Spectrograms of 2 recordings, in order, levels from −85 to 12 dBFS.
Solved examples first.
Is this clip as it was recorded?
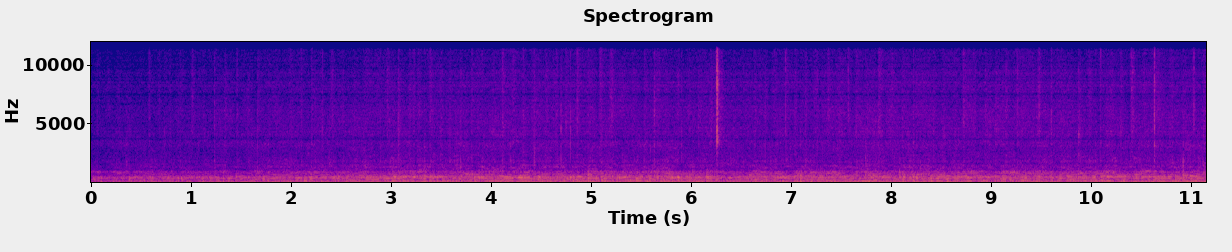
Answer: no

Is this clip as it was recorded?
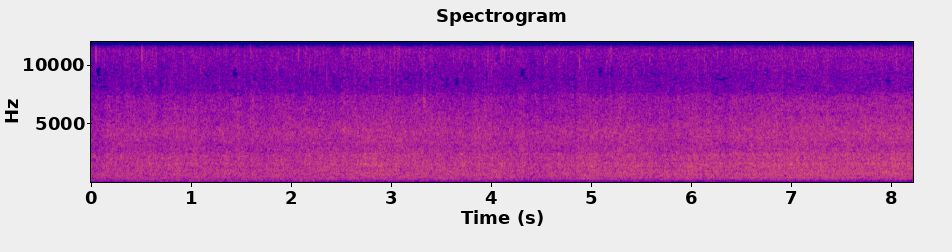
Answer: yes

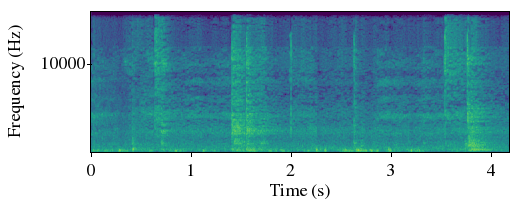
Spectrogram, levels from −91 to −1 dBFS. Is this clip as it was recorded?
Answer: yes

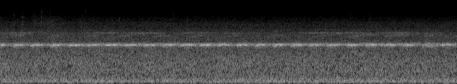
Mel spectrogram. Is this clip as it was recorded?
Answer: yes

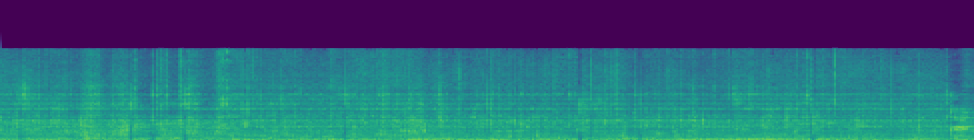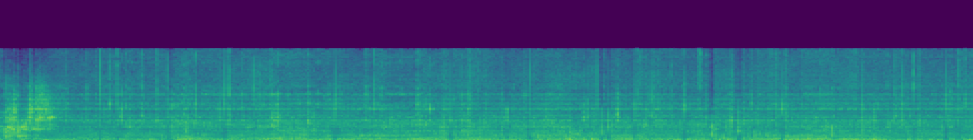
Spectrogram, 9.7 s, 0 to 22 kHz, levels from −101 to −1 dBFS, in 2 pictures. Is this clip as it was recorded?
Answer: no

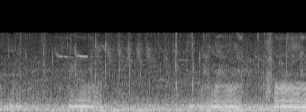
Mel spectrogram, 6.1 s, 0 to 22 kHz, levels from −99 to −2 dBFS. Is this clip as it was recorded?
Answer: yes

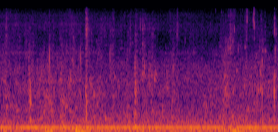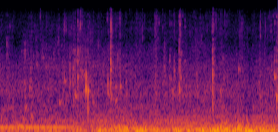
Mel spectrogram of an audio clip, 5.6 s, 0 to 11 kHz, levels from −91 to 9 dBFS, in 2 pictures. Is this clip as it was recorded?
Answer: yes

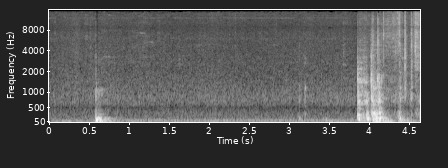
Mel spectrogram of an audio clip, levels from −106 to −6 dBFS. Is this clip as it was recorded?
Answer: yes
